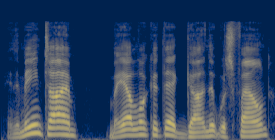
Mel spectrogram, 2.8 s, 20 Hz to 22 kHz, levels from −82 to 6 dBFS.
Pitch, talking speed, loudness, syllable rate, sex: 150 Hz, 260 wpm, -19 LUFS, 6.0 syllables/s, male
